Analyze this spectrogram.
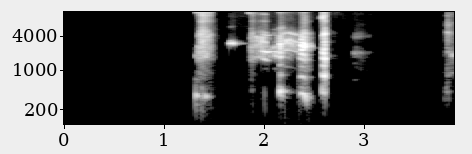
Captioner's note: laughing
